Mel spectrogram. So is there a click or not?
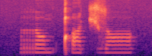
yes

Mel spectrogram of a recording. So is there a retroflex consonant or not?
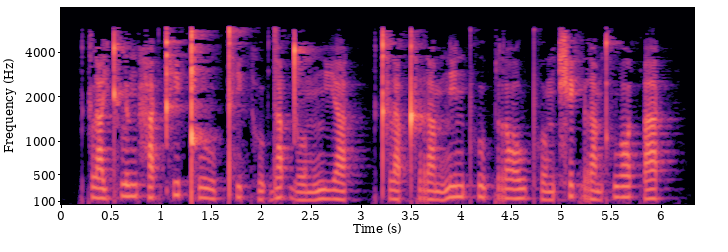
no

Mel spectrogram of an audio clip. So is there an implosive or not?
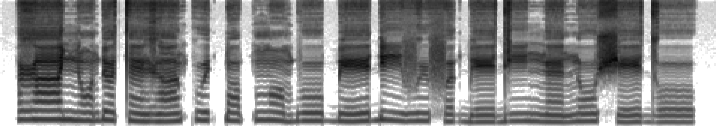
yes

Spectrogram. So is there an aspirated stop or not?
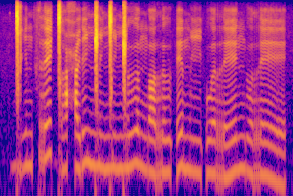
no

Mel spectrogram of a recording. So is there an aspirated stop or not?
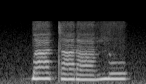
no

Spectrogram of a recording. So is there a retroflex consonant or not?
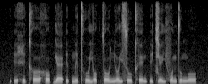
no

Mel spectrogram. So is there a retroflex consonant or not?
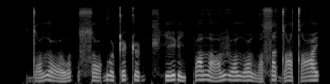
yes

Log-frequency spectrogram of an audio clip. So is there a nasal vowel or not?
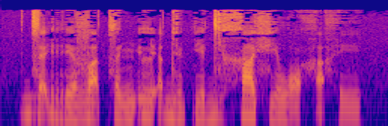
no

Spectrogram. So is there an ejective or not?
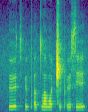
yes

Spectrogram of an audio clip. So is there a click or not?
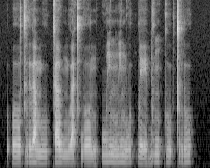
no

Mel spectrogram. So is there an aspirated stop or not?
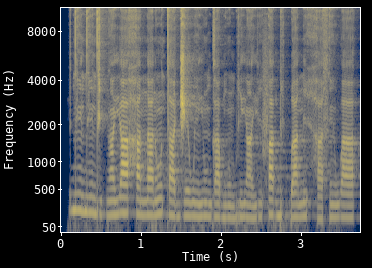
no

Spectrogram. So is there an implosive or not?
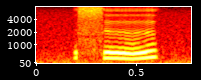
no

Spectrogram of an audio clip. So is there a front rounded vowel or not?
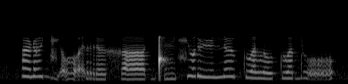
yes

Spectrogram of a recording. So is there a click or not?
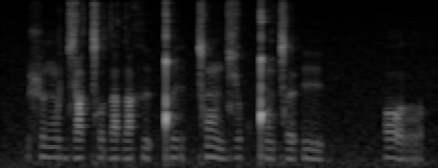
yes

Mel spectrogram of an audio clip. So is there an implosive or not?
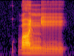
yes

